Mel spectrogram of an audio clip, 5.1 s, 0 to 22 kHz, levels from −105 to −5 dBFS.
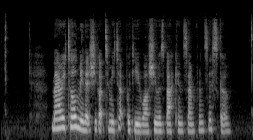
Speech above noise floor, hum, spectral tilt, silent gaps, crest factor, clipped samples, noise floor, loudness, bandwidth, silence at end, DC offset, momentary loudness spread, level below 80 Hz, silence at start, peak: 38 dB; none; -4 dB/octave; none; 18 dB; under 0.1%; -78 dBFS; -40 LUFS; 14 kHz; 0.5 s; under 0.1%; 15 LU; -84 dBFS; 1.05 s; -24 dBFS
